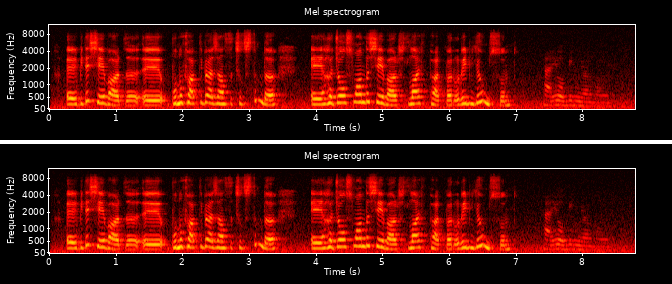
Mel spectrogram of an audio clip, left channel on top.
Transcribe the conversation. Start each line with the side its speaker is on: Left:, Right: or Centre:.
Centre: E, bir de şey vardı. E, bunun farklı bir ajansla çalıştım da. E, Hacı Osman'da şey var. Life Park var. Orayı biliyor musun?
Left: Ha yok bilmiyorum orayı.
